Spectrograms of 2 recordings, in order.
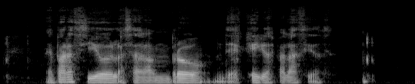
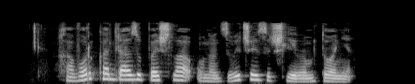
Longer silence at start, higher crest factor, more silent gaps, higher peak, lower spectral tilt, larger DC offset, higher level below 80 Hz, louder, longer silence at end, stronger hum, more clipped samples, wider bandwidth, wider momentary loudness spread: second, 0.45 s vs 0.6 s; first, 22 dB vs 16 dB; neither; second, -6 dBFS vs 0 dBFS; first, -5.5 dB/octave vs -3.5 dB/octave; neither; about the same, -54 dBFS vs -58 dBFS; second, -27 LUFS vs -16 LUFS; second, 0.45 s vs 0.65 s; neither; neither; first, 16.5 kHz vs 8 kHz; first, 16 LU vs 13 LU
